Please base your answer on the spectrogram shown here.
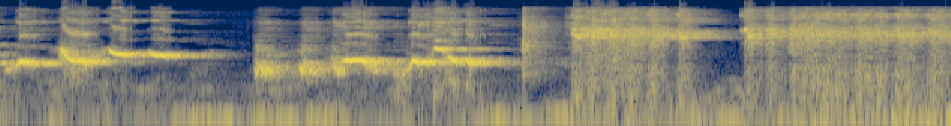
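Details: Prize-winning white-rumped shama singing loud, varied whistled phrases, some rising and held, others quick and broken, then giving way to a dense hissing buzz with high noise through the second half.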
